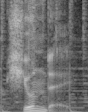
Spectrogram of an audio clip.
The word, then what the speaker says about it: Hyundai: Interestingly, car maker Hyundai, and yes, apparently that is the right way to pronounce it, but we did have to check.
